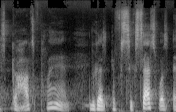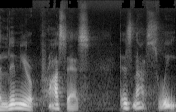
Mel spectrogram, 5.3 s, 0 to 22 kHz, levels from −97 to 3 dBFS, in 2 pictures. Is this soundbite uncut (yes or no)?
no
